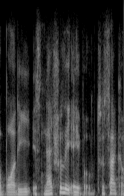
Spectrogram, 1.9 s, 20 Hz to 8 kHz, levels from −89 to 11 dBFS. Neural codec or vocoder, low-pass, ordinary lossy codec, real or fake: codec, 16 kHz, 16 kbps, FreqCodec, larger model; 7.2 kHz; Opus, 32 kbps; fake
